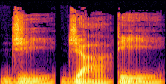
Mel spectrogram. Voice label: "jijati", concat syllables; Affixing experiment

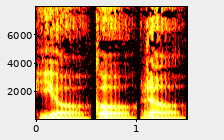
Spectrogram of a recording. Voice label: "yokoro", concat syllables; Affixing experiment

